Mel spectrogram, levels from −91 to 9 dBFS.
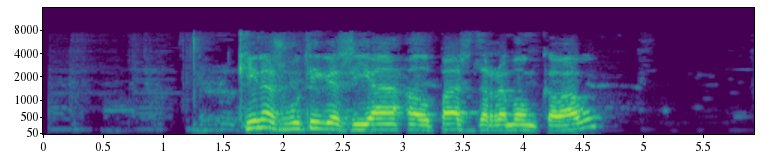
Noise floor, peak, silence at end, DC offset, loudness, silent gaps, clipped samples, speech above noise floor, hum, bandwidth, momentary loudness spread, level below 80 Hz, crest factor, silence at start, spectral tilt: -70 dBFS; -2 dBFS; 1.3 s; under 0.1%; -11 LUFS; none; under 0.1%; 59 dB; none; 7.8 kHz; 4 LU; -56 dBFS; 12 dB; 1.6 s; -6.5 dB/octave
